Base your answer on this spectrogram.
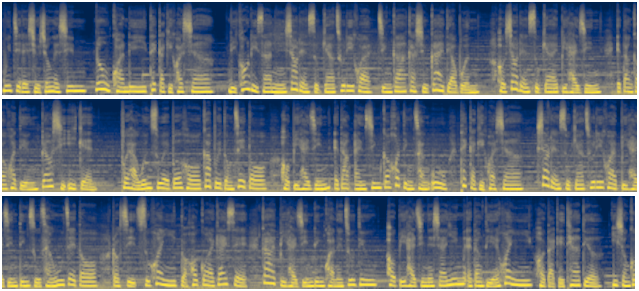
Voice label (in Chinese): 少年事件被害人程序參與制度 臺語; 司法院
